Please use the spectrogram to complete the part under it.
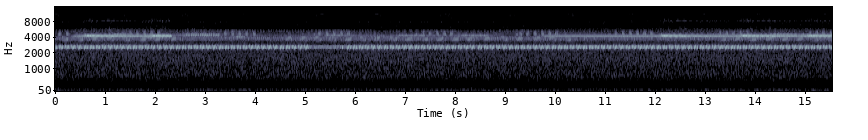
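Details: Bell cricket song: a steady, high, pulsed ringing trill holds on without pause, while a second, higher tinkling line rises and fades in short bursts above it, as if several crickets call together.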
